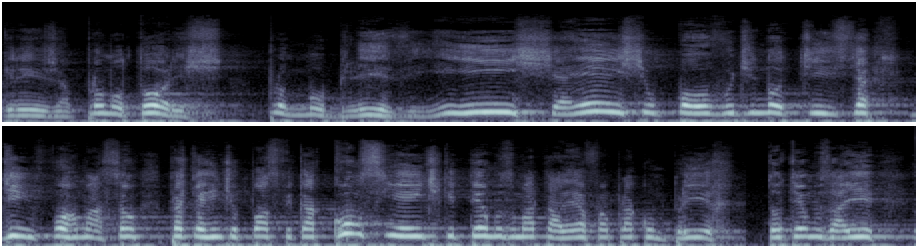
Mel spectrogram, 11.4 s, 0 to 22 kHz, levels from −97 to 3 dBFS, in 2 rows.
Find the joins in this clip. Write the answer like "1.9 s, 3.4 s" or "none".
10.5 s

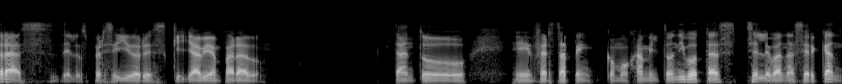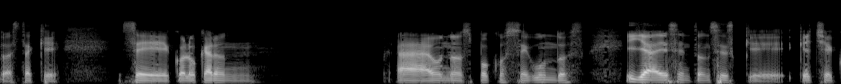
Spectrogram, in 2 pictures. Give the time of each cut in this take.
7.5 s

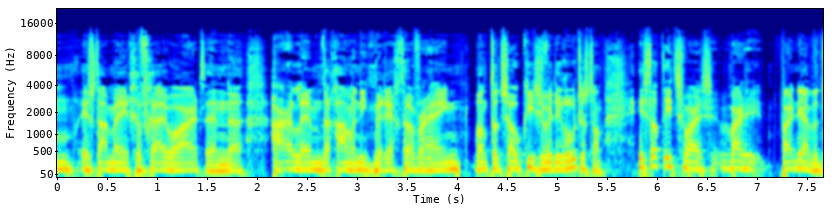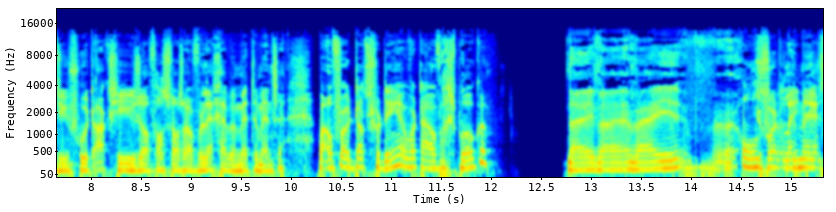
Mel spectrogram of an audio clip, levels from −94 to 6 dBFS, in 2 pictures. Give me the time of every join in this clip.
none

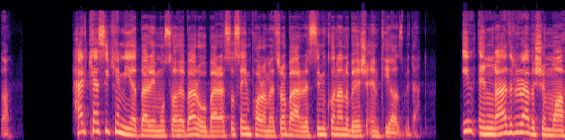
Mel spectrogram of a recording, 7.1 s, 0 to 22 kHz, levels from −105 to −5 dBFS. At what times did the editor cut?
5.6 s

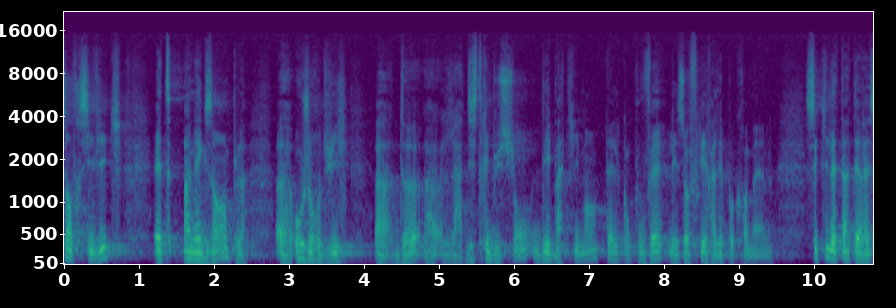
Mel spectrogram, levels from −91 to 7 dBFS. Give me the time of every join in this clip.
9.9 s

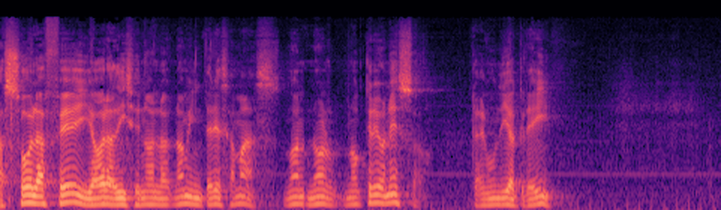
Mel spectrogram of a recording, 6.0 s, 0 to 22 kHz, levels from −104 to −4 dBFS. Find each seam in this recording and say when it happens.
2.5 s, 3.9 s

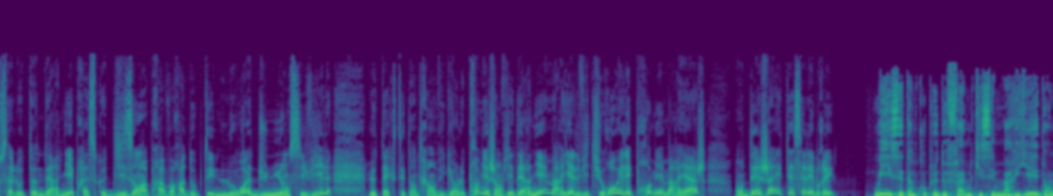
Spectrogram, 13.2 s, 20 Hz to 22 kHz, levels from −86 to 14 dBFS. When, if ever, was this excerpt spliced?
none

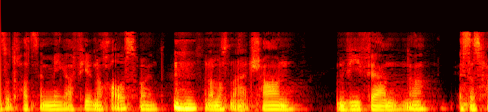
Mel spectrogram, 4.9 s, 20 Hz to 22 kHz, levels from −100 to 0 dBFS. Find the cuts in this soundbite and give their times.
none

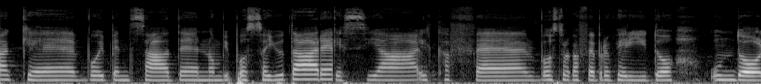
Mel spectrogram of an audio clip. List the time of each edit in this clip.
3.3 s

